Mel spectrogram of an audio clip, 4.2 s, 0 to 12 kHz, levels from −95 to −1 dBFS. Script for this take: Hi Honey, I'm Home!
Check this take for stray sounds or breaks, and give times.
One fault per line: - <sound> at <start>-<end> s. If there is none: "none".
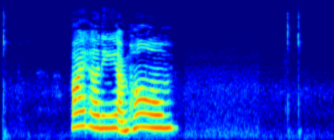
none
